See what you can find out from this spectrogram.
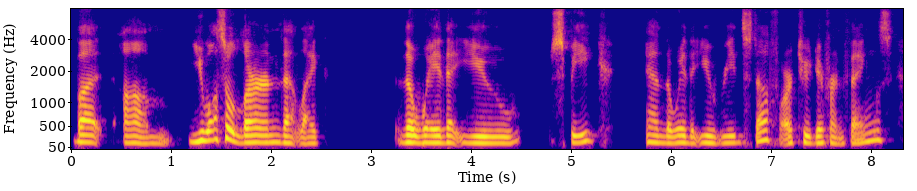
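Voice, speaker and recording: A man's voice: a little high, unhurried, darkish tone. A man hosting a casual morning talk show, rambling with plenty of fillers and restarts. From Rhode Island. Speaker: show host. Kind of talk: casual chat.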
